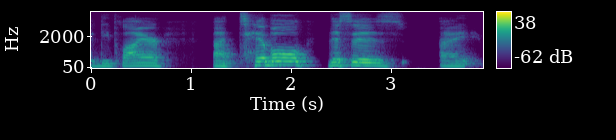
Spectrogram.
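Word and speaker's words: dplyr: D plier um so may look weird to pronounce but you can see the picture is a plier so it's a d and then funny spelled plier so D plier a tibble this is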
